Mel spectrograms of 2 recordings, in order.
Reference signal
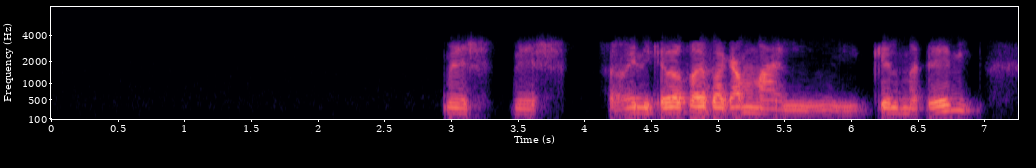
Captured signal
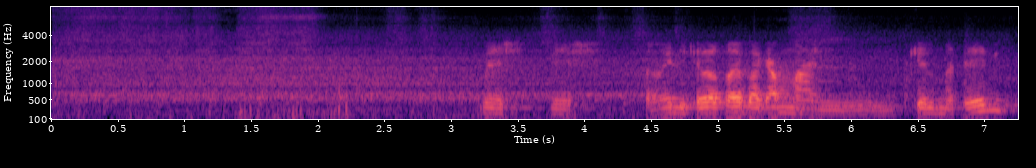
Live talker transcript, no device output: none

